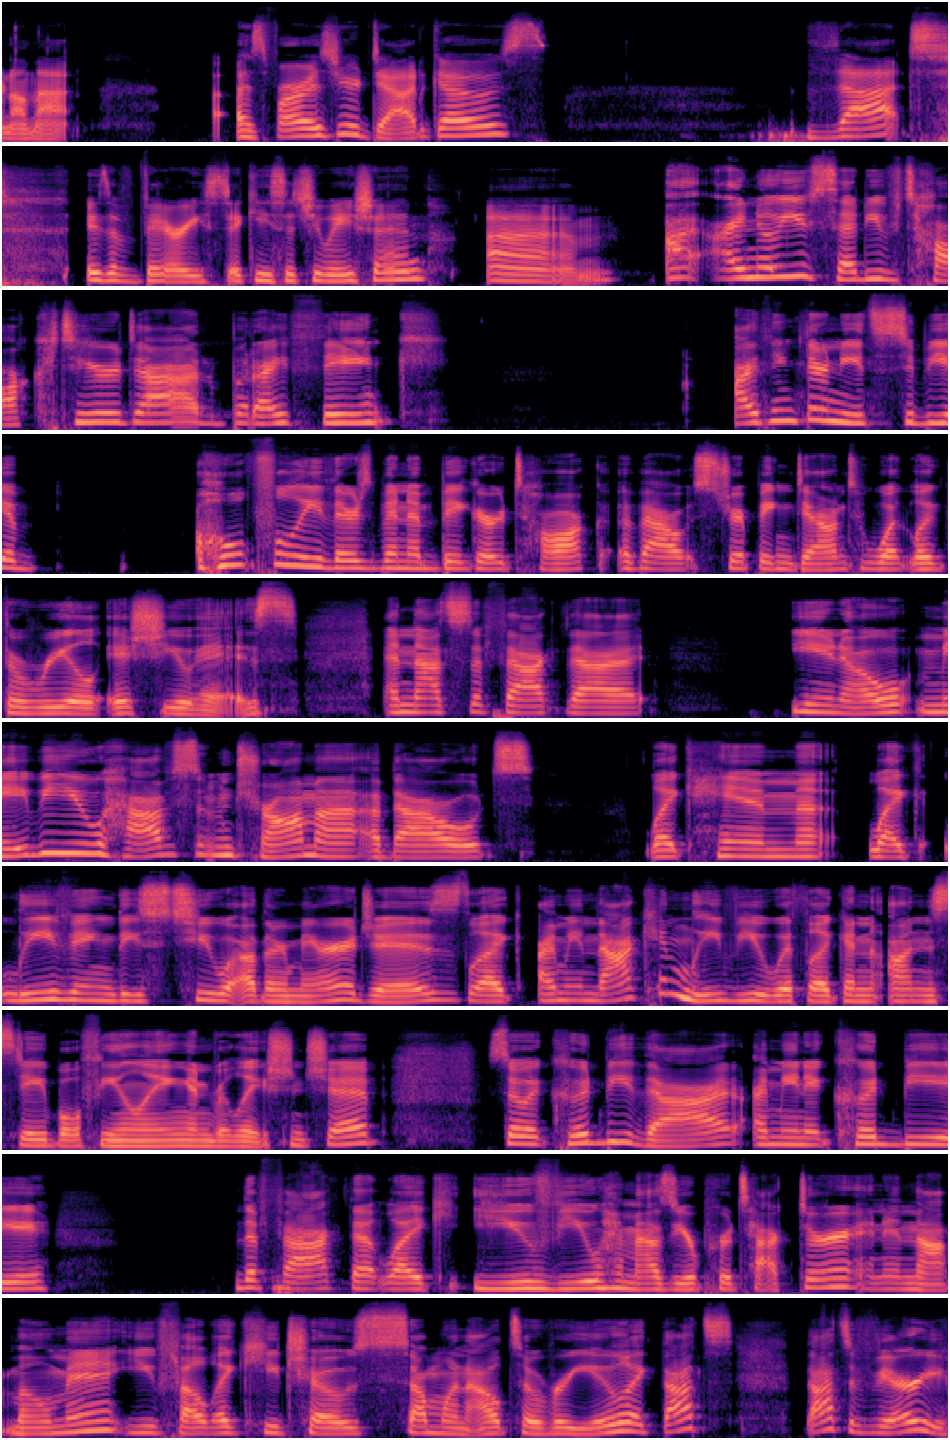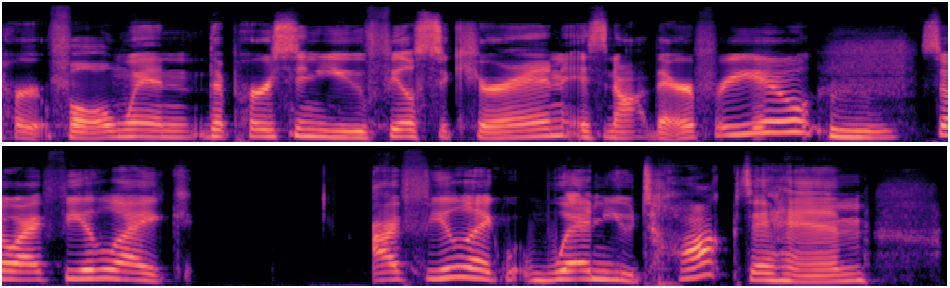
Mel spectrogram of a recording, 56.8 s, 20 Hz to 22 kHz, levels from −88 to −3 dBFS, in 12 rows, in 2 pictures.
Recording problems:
abrupt cut into speech; at the start

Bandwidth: 18.5 kHz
